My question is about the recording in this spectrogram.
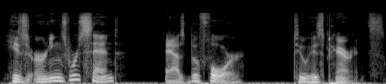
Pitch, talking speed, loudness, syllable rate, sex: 120 Hz, 140 wpm, -18 LUFS, 4.8 syllables/s, male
